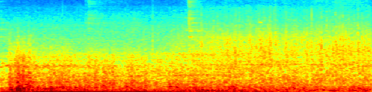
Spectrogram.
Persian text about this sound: چه بارونی داره میشه امیدوارم طرفای ما بارون اینجوری نباشه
